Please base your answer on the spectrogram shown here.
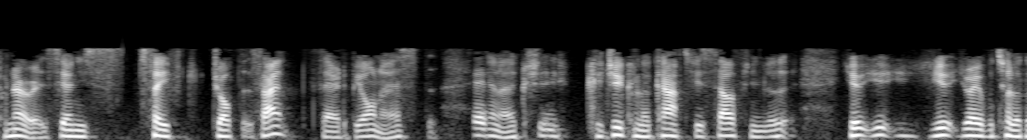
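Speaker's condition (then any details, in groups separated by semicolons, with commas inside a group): Stammer, mild; small stammer that comes and goes, once held back public speaking, now speaks on stage; stammered a tiny bit early on, stammered a bit again mid-interview; small stutter, sometimes gets stuck on words; repeated sounds, repeated words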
